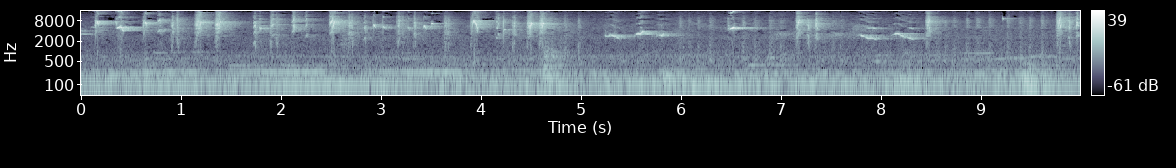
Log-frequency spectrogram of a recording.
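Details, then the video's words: Lure recording of the ninja sunbird (kolibri ninja): a ten-second run of scratchy high twitters, a few sliding lower whistles near the end, with a faint low hum throughout. "pikat suara burung kolibri ninja gacor"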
